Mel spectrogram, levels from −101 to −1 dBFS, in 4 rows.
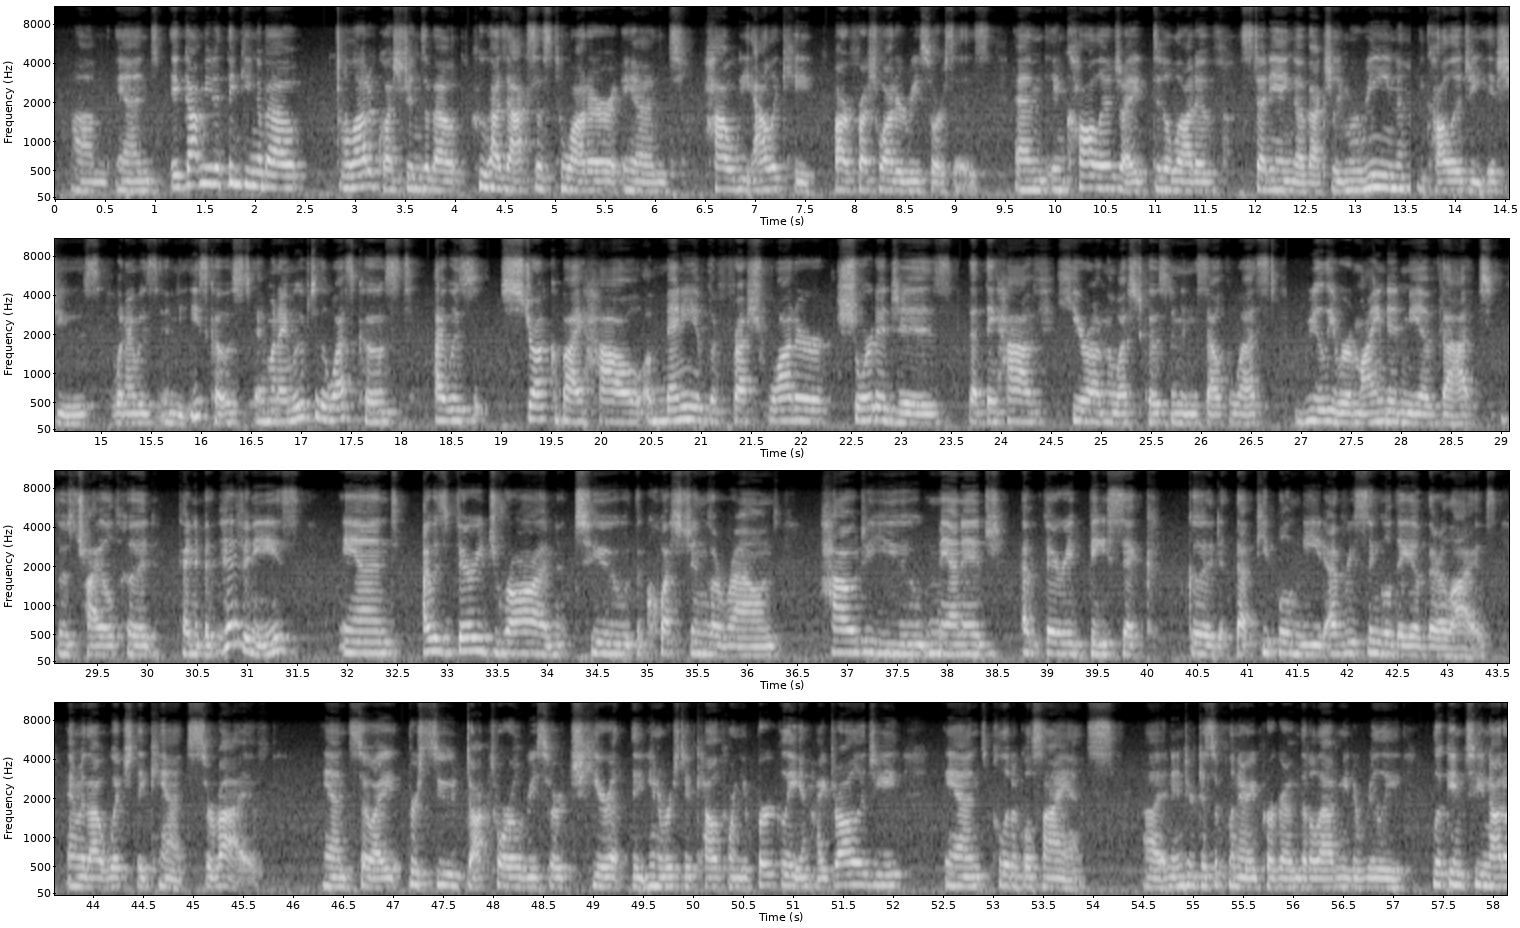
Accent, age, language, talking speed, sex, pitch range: American, 30-49, English, 155 wpm, female, 155-185 Hz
